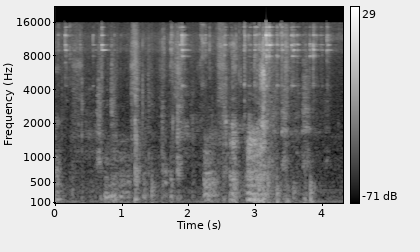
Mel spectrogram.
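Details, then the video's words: Two Maltese dogs playing together indoors, giving low rough growls amid scuffling and rustling noises, with several louder bursts of play sounds through the short stretch. "Maltese dogs playing"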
